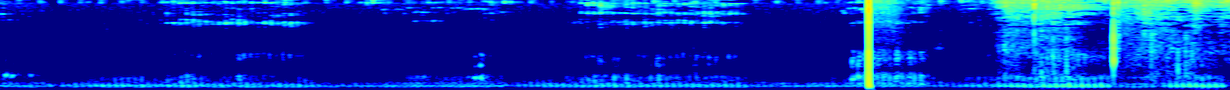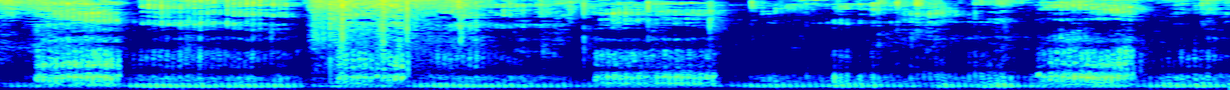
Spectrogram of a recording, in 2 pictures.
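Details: Cat purring as it is touched, a continuous low throbbing rumble; from midway, rustling and handling noise grow louder over the purr.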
